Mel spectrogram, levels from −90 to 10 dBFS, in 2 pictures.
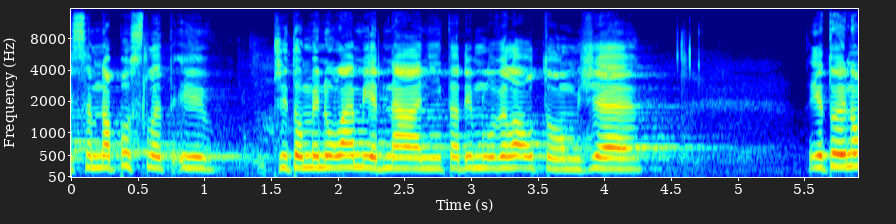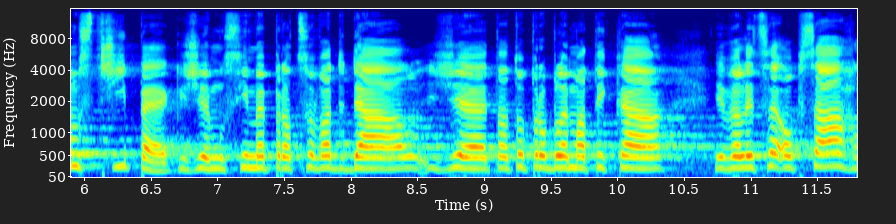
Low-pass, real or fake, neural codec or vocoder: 14.4 kHz; real; none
